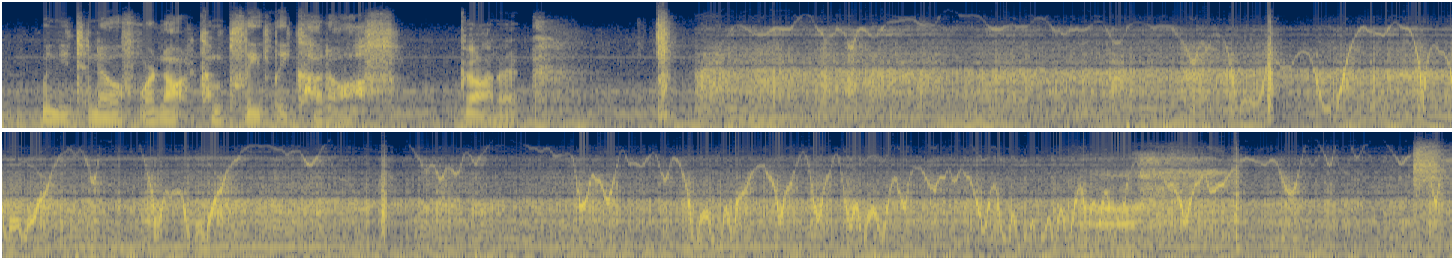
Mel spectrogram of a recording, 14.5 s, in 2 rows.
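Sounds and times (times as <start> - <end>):
speech: 0.2 - 3.6
radio tuning sweep across AM and FM frequencies: 3.3 - 14.4.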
